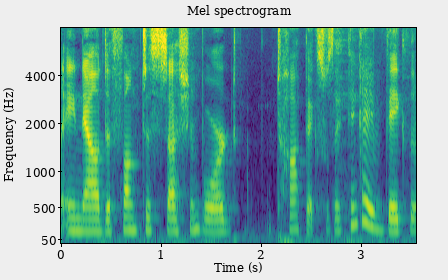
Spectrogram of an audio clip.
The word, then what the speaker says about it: Topix: now defunct discussion board topics was, I think I vaguely remember that discussion board. Topics. Yeah, do you remember that discussion board? Maybe. It's spelled TOPIX, like kid pics.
